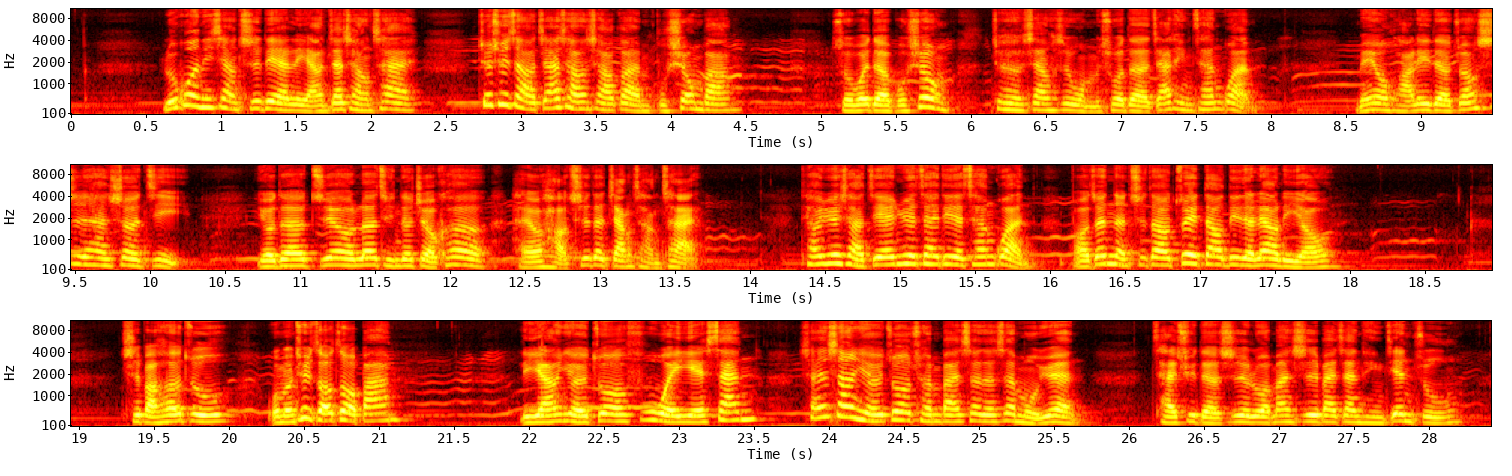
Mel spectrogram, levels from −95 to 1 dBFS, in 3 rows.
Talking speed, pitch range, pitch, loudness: 275 characters per minute, 185-245 Hz, 205 Hz, -19 LUFS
